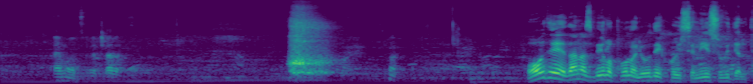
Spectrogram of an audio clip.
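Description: A young man speaks calmly and close by, with pauses.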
